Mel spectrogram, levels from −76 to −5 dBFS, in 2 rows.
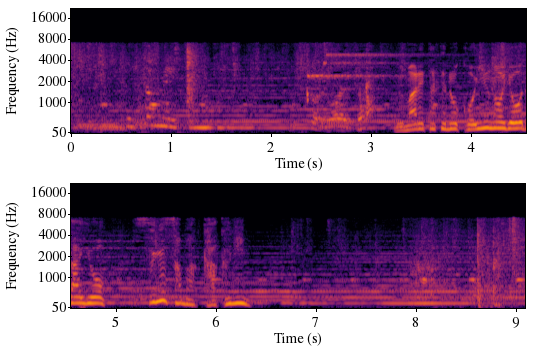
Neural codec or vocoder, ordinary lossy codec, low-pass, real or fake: none; none; 7.2 kHz; real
